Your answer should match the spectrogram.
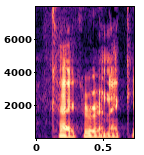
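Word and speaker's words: Koreniuk: And From the Galaxy Dos, who just came up, Kai Korenic, is that how you pronounce his name? – Yeah, Kai Korenic, yeah.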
